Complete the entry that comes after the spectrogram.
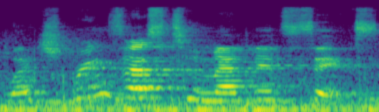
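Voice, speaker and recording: A woman's voice: very high voice, lively intonation, moderate pace. A woman acting in a comic stage play as a skeptical, curt co-presenter of survival tips. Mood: insistent. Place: live stage in a hall. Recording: echoey, very noisy, distant stage recording.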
